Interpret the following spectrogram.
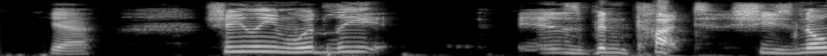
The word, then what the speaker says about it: Shailene Woodley: played by uh shailene how do you pronounce this name shailene weedley woodley uh whatever shaylene i guess would be it i guess it's woodley woodley with the woodley yeah shailene woodley has been cut she's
